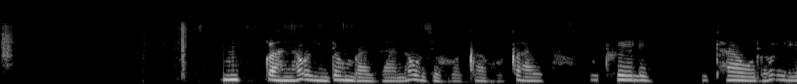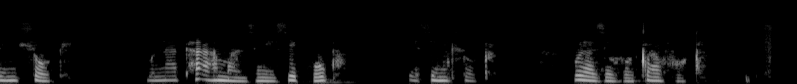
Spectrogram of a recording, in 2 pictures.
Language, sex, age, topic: North Ndebele, female, 36-49, health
